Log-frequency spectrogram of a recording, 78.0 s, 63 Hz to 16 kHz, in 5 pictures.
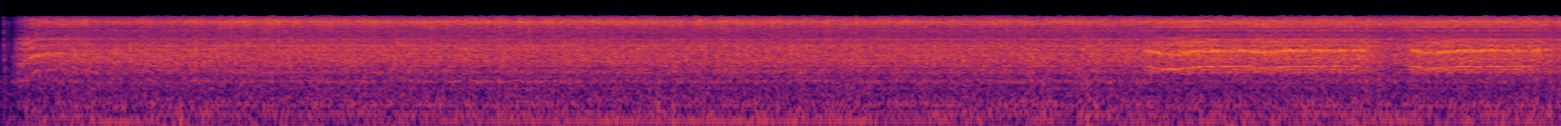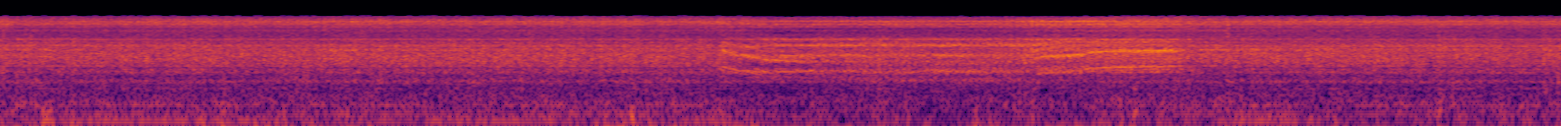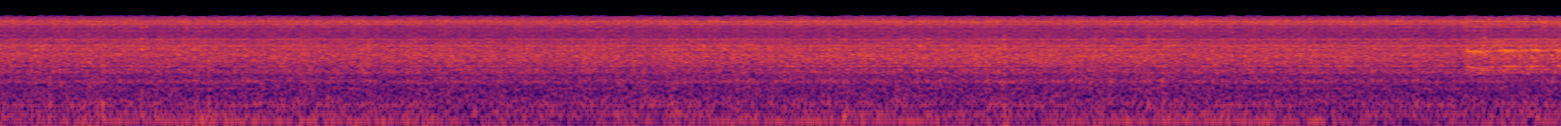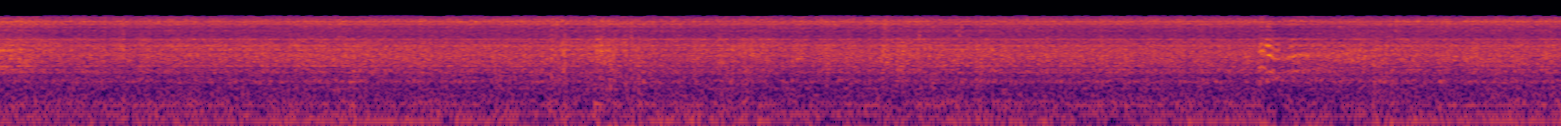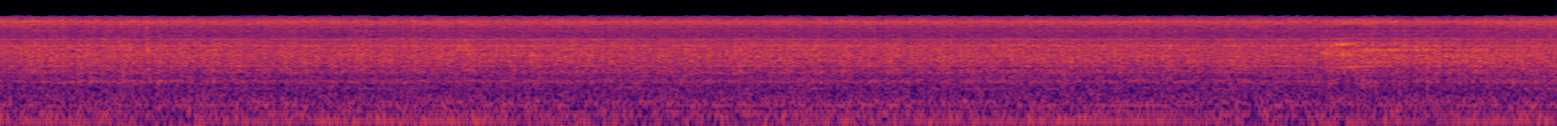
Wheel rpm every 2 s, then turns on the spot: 120, 230, 230, 230, 230, 230, 230, 230, 230, 230, 230, 210, 160, 210, 230, 230, 230, 230, 230, 230, 230, 230, 240, 230, 240, 240, 230, 230, 230, 220, 210, 230, 230, 230, 230, 230, 230, 230, 230.
none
